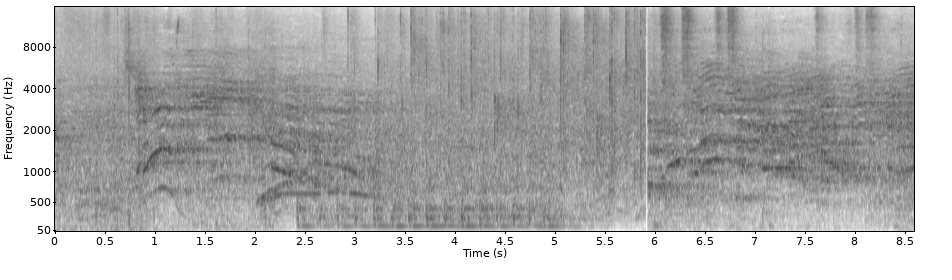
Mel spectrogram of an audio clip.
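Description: Children shouting and cheering in a large sports hall during a youth handball game, with the ball thudding on the floor. A low steady drone comes in about two and a half seconds in and cuts off suddenly near six seconds.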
